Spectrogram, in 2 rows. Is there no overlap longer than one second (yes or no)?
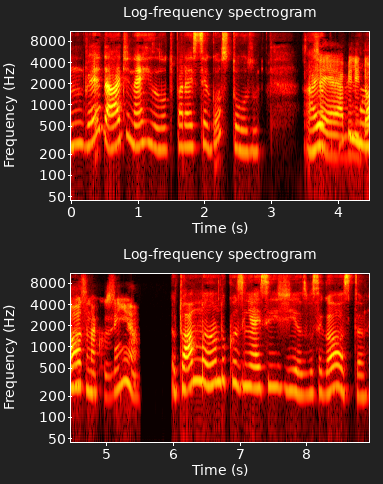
no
